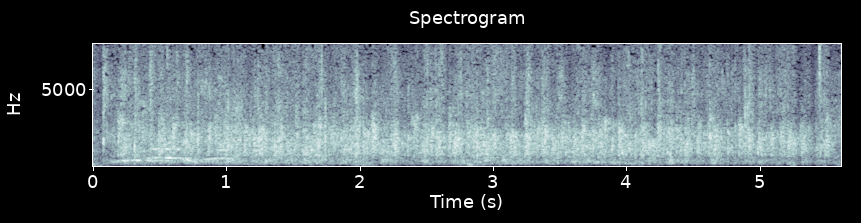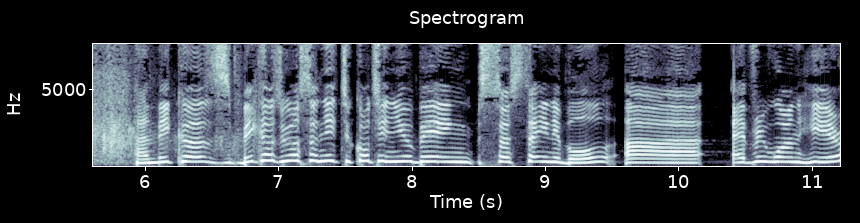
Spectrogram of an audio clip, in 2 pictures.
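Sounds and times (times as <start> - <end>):
audience applause: 0.0 - 6.8
speech: 6.0 - 11.2.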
